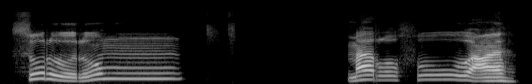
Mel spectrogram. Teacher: তাহলে তানবিনকে মিমের সাথে মিলিয়ে একালিফ গুন্না করে পড়তে হবে। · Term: ইদগামে নাকিস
